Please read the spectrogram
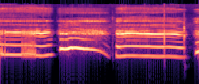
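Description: A young person's high voice making wordless, held vocal sounds: a string of sustained notes, each under a second long, with short breaks between them.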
